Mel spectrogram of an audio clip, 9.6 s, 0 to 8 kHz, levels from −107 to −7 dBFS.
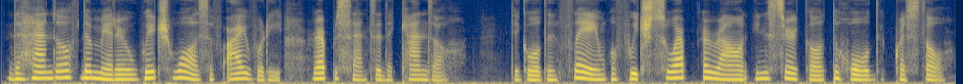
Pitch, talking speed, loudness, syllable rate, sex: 185 Hz, 160 wpm, -18 LUFS, 4.7 syllables/s, female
